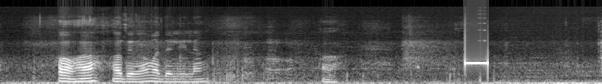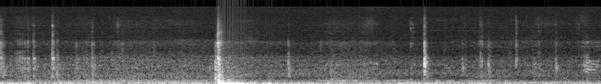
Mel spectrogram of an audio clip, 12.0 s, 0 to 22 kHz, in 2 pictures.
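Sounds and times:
loud electronic beep: 4.7 - 4.9
heavy thud: 8.2 - 8.8.

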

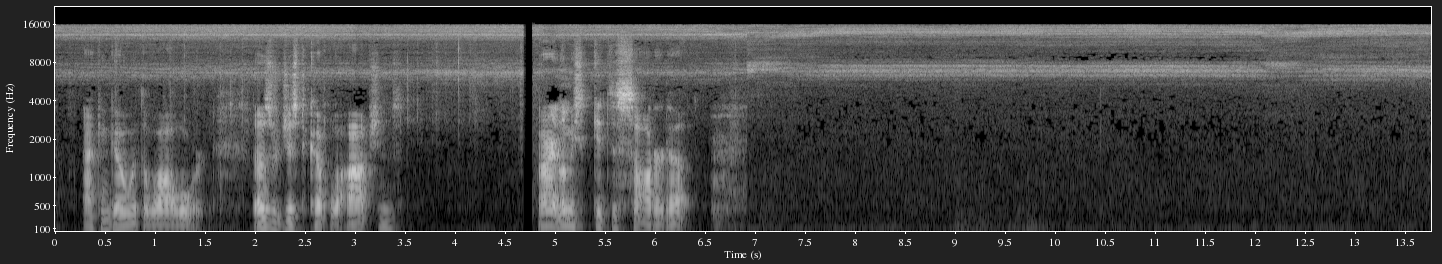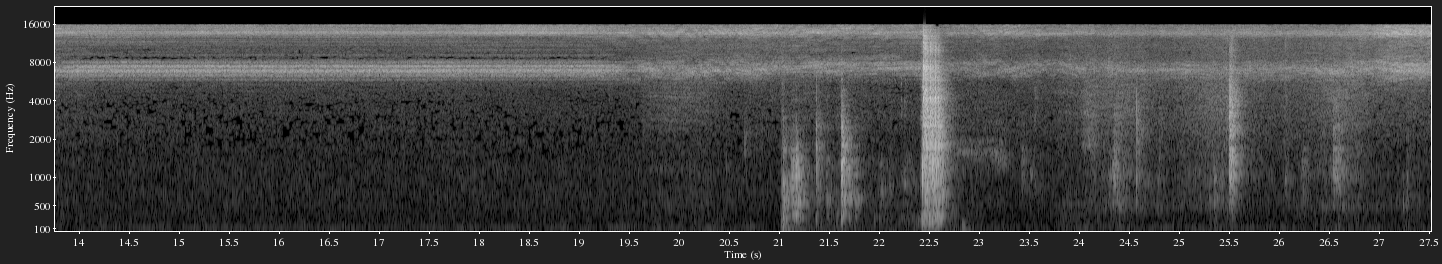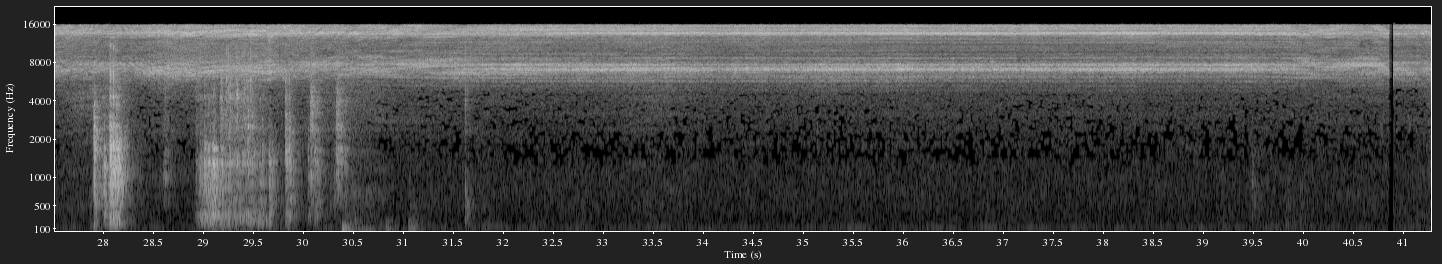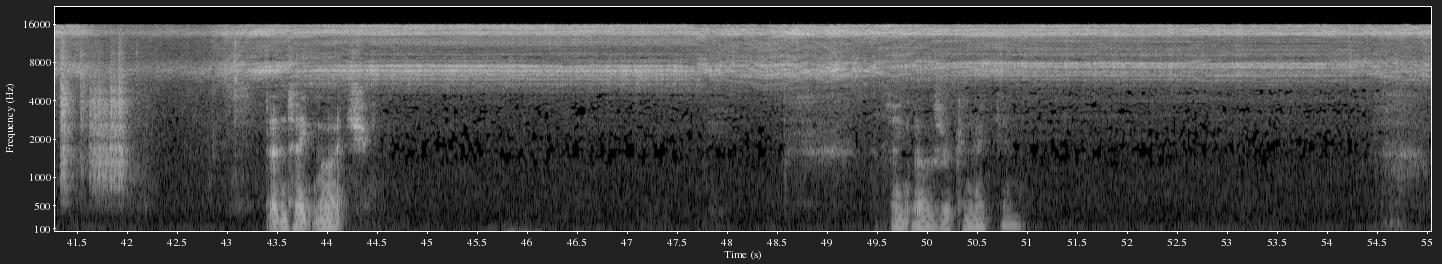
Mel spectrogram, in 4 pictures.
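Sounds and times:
faint high-pitched hiss: 0.0 - 55.0
small parts being handled: 3.5 - 4.4.

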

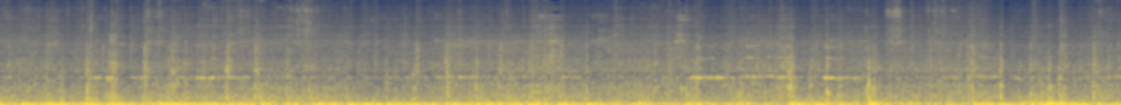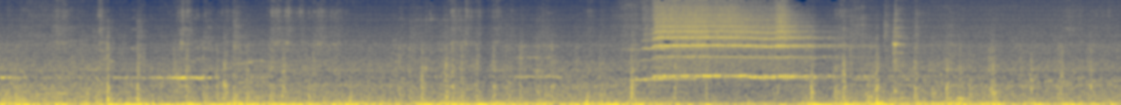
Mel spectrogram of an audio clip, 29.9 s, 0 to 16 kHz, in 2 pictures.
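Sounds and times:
wheels clicking over rail joints: 0.0 - 24.2, 24.9 - 29.9
train rumbling: 0.0 - 29.9
locomotive whistle: 23.4 - 26.7.

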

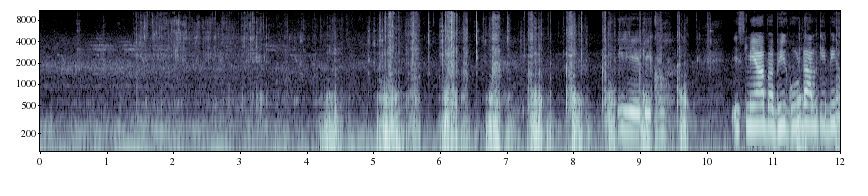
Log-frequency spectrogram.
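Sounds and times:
water pouring into porridge: 1.4 - 4.1.

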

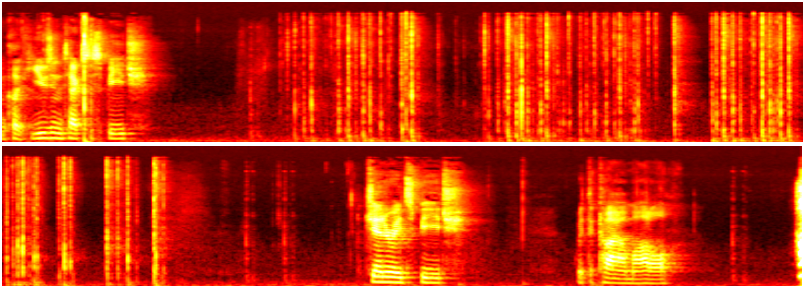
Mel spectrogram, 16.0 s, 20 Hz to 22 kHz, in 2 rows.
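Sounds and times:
computer keyboard typing: 2.7 - 9.7.

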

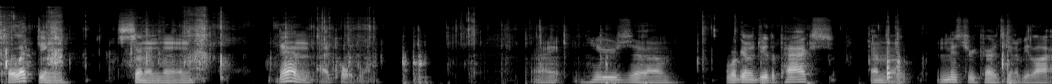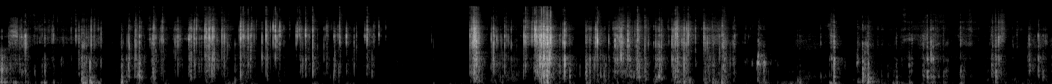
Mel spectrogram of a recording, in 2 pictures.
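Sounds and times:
foil wrapper tearing and crinkling: 0.0 - 3.8, 4.4 - 5.7, 10.6 - 14.4, 15.2 - 18.1.

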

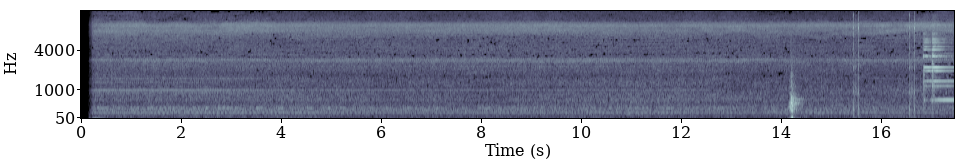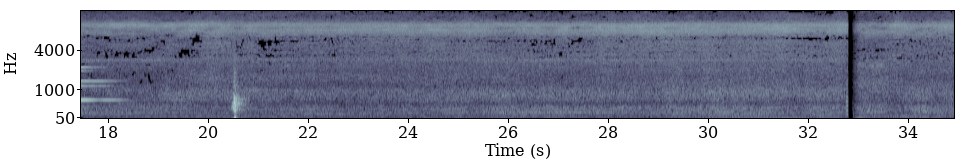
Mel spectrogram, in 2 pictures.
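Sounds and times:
sharp clicks: 15.4 - 15.6, 16.6 - 16.8
bell-like ringing tone: 16.8 - 18.5
pressure washer spray hiss: 19.1 - 31.8.

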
